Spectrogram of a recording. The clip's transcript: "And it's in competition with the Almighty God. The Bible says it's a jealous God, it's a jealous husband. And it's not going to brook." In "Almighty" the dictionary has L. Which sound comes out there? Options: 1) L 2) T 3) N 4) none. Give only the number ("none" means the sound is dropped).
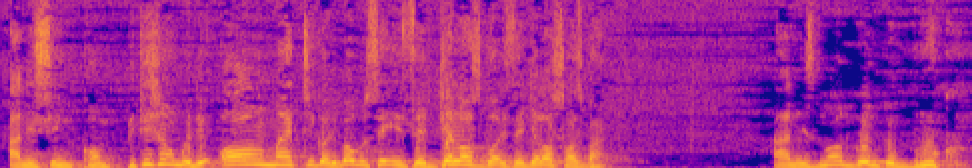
1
